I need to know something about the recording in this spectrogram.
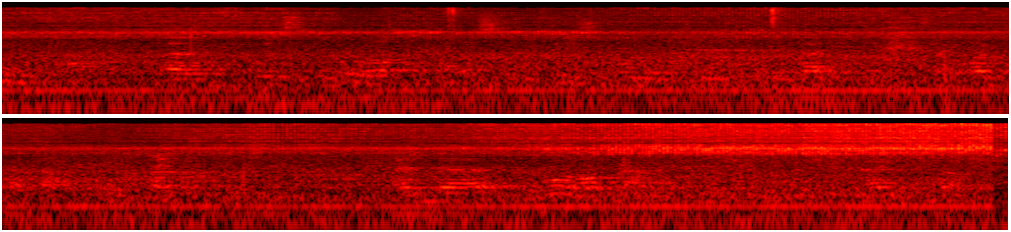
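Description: Brompton T-Line's rear freewheel hub ticking as the bike rolls along on paving stones. The ratchet is loud, sounding like a road bike's.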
